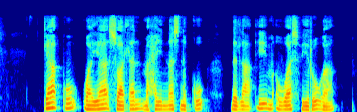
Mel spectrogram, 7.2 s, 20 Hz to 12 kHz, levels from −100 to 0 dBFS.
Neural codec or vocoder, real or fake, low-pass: none; real; 7.2 kHz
